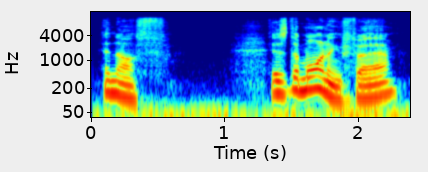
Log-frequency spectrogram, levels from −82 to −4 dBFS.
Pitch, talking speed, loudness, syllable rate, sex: 140 Hz, 100 wpm, -17 LUFS, 5.0 syllables/s, male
